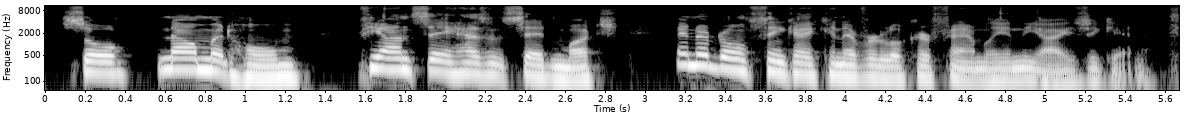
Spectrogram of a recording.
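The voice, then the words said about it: Bad put-on Irish accent. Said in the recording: “That was probably the worst Irish accent.”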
